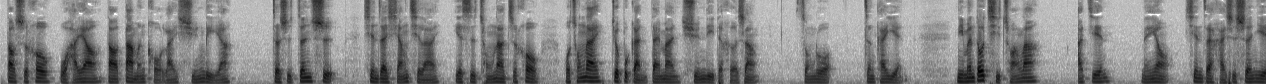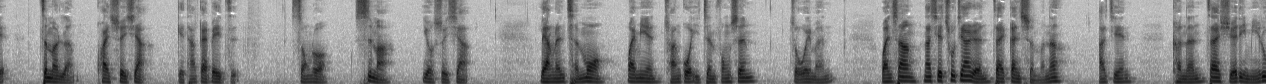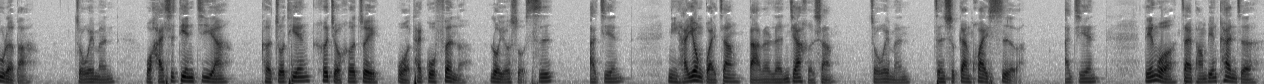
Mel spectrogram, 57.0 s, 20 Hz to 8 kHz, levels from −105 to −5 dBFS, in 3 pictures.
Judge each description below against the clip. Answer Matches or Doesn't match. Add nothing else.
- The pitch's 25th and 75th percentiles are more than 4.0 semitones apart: Doesn't match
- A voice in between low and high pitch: Doesn't match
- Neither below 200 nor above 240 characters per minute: Doesn't match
